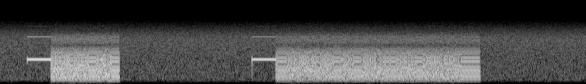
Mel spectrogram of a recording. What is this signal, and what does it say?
POCSAG pager data (2400 baud), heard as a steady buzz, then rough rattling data, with radio hiss.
